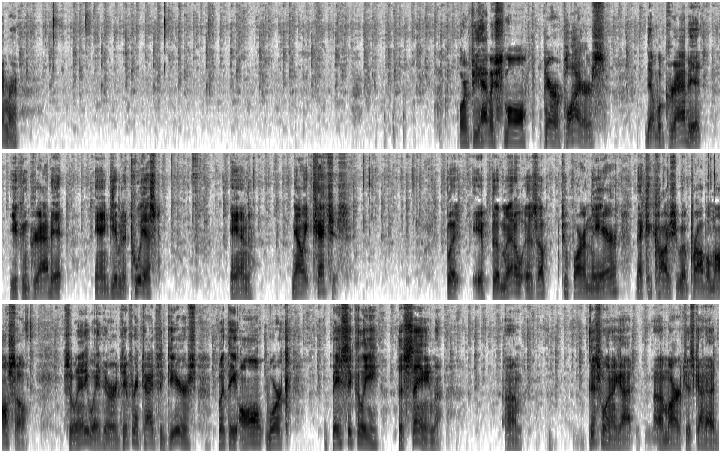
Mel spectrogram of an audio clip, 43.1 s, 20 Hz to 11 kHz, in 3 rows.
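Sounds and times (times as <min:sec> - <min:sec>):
ratchet wheel clicking: 0:00.0 - 0:43.0.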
